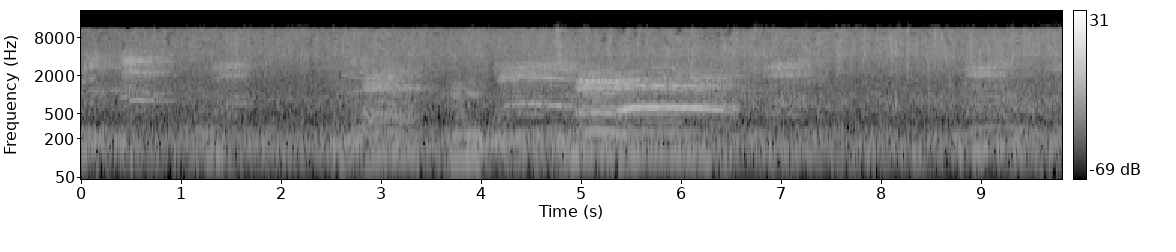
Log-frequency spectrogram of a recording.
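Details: Park flock of sheep calling, scattered distant bleats at first, then several closer trembling bleats overlapping in the middle, a clear wavering high cry around the sixth second, quieter calls fading afterward.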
